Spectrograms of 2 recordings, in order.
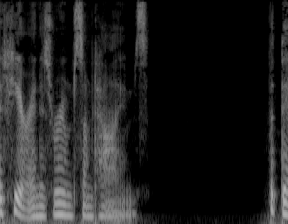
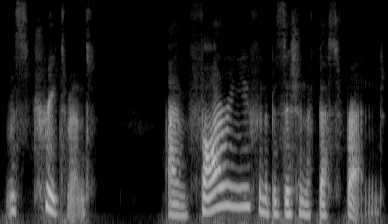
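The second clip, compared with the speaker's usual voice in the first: muffled grumpy protest; 3 semitones higher than usual. A narrator's reading. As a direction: complain from under the blankets. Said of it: "came a muffled voice from the blanket lump".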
